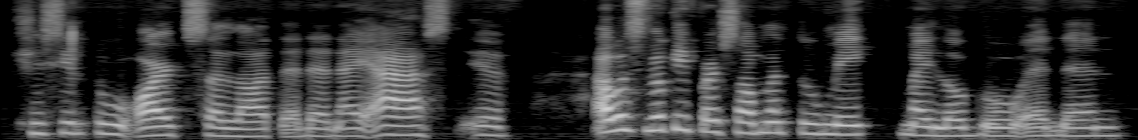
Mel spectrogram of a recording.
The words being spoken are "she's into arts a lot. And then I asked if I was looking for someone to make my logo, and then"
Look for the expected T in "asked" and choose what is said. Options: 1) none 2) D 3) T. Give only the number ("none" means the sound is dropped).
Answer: 3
